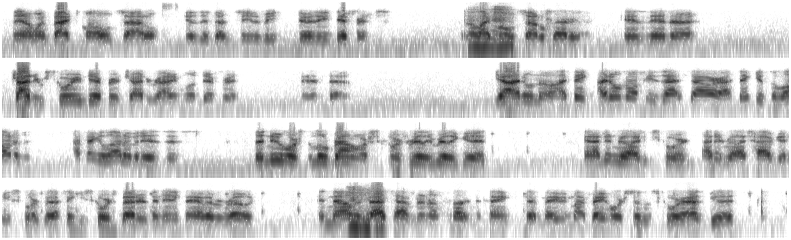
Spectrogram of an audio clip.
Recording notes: this off the cuff phone call came together as an interview for this podcast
